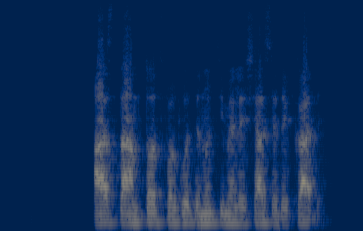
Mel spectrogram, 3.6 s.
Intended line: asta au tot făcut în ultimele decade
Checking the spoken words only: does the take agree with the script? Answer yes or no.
no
